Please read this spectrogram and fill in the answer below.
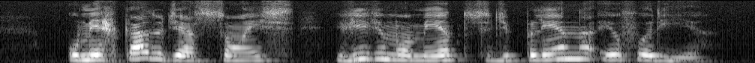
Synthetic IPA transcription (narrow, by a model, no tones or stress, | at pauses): ʊmeɾkad̪ʊd͡ʒɪasõj̃s | vivɪmomẽnt̪ʊ̥zd͡ʒɪplẽnɐʔewfoɾiɐ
